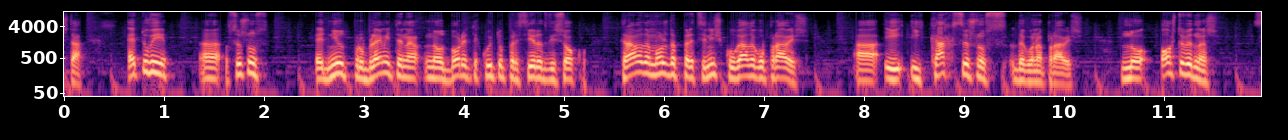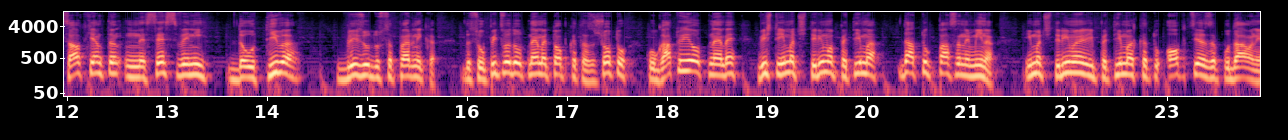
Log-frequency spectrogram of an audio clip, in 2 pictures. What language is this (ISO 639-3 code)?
bul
